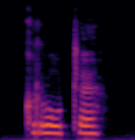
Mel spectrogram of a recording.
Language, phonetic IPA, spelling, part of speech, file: Polish, [ˈkrut͡ʃɨ], kruczy, adjective, Pl-kruczy.ogg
